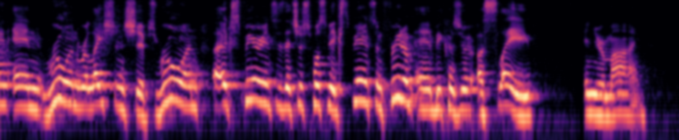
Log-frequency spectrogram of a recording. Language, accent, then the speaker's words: English; Michigan, United States; also born or lived in Haiti; I was born in Haiti. In fact, I came to the States very young. We moved from Haiti to Michigan.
